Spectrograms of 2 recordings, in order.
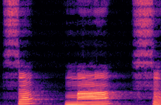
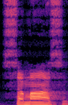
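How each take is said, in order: First: समास drawn out slowly, long मा; slow syllable by syllable. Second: Said in the usual way. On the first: Shown as a demonstration. Teacher spelling out a word for students, slowly. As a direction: stretch समास for learners. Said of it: "slow drawn-out demo". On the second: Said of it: "normal take".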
